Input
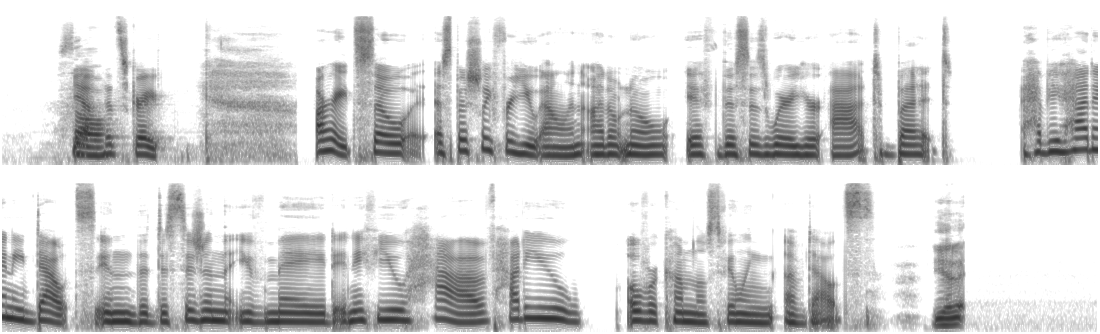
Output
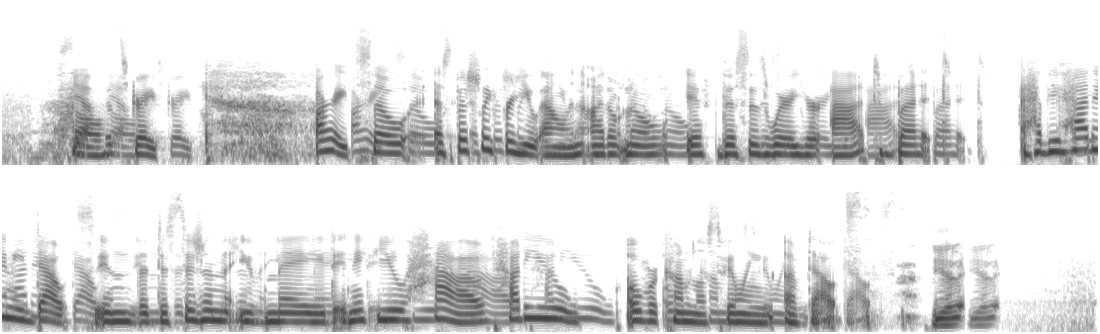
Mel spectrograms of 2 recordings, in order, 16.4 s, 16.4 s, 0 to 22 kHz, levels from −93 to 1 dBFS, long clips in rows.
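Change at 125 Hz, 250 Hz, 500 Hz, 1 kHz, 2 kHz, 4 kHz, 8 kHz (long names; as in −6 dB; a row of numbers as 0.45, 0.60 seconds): −7.0 dB, −6.0 dB, −6.0 dB, −6.0 dB, −9.0 dB, below −15 dB, below −30 dB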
